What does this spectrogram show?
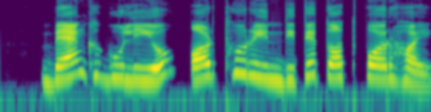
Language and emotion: Bengali, neutral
